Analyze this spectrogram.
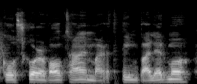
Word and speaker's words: Martín Palermo: scorer of all time, Martín Palermo. Sorry if I'm pronouncing these names in Spanish. I also speak Spanish. And in English, I would pronounce it Martin Palermo, I guess. No, go with the Spanish.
